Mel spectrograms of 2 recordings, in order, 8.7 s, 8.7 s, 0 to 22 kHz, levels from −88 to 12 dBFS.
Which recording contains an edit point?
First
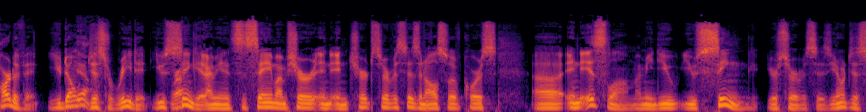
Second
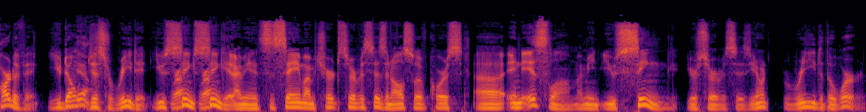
second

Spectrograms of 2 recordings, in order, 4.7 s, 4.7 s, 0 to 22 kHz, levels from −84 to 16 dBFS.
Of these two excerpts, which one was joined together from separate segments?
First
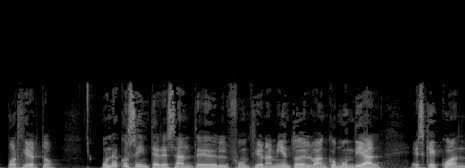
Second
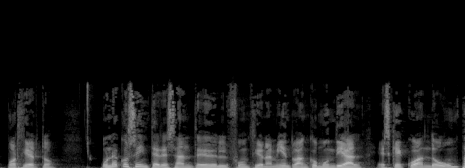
second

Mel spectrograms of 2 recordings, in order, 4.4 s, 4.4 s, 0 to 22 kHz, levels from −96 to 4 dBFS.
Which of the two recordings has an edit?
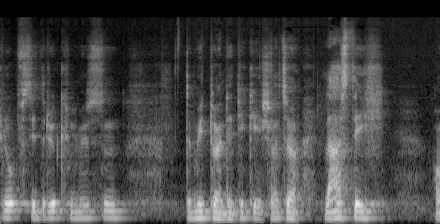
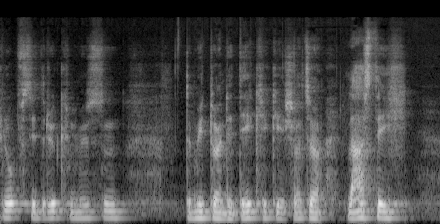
first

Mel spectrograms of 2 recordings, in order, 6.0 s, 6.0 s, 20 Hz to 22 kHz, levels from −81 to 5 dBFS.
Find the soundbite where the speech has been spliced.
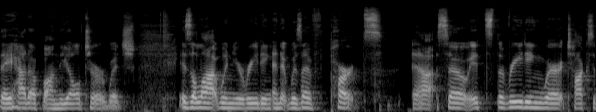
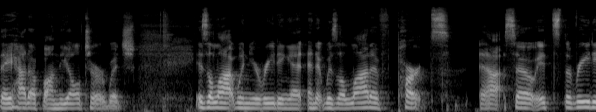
first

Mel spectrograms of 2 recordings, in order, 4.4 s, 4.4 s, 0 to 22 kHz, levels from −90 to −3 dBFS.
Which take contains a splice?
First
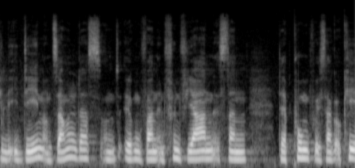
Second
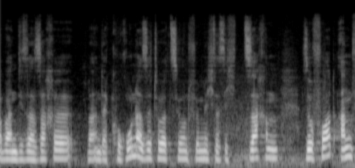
second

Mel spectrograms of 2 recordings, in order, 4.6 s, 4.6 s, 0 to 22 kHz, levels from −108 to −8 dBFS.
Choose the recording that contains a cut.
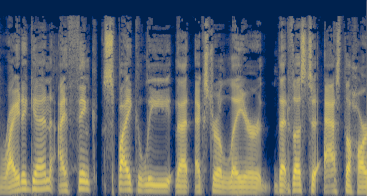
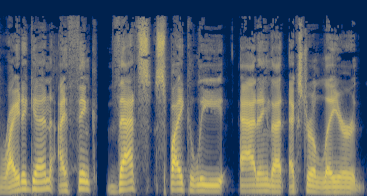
first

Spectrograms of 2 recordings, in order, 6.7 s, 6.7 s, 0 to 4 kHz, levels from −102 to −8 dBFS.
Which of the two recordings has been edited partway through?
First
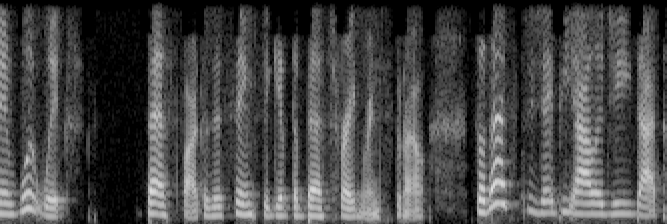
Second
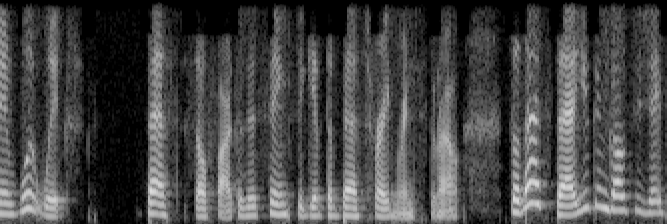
first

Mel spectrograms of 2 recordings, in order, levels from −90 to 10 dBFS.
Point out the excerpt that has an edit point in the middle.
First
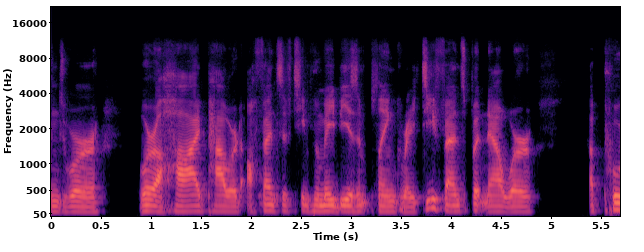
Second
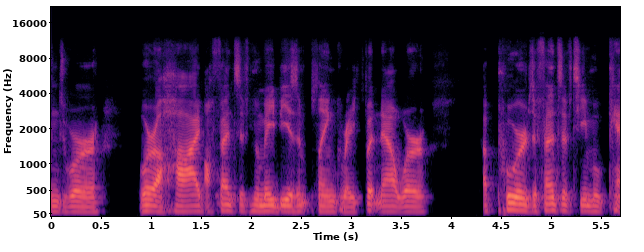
second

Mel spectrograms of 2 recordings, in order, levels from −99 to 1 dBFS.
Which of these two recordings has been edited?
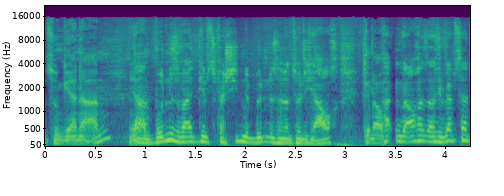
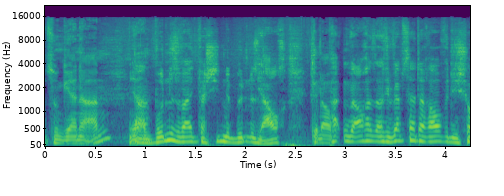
second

